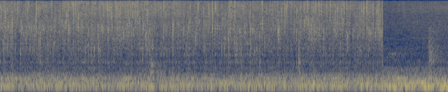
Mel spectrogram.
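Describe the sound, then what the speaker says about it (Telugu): Onions, green chillies and curry leaves sizzle steadily in hot oil in a pan, a dense continuous frying hiss close up with faint stirring scrapes. "ఇప్పుడు ఆనియన్స్ కూడా వేసేసుకున్నాం అలాగే రెండు రమ్మలు కరివేపాకు ఇలా దోరగా వేగేంత వరకు వేగించుకున్నాం"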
